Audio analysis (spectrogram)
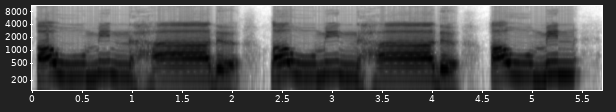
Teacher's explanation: तनवीन को कैसे पढ़ेंगे, पूरा पढ़ेंगे, जाहिर करके पढ़ेंगे। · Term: इजहार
